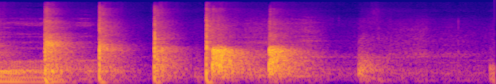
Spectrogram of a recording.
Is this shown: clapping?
yes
